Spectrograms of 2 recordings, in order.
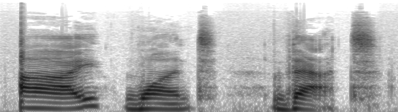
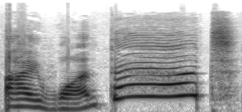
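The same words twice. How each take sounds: First: The voice falls at the end, firm and certain. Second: The voice rises at the end, like a question. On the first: The speaker is decisive about wanting it. The speaker calls it right. "sounds really solid and grounded and certain" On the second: The speaker is unsure about wanting it. The speaker calls it wrong. "no wishy-washiness, no question mark at the end of it"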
